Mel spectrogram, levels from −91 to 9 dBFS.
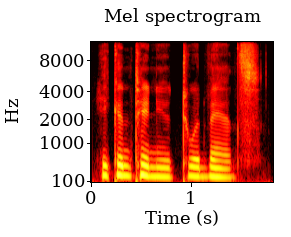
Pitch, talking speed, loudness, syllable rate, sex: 180 Hz, 130 wpm, -17 LUFS, 4.9 syllables/s, female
